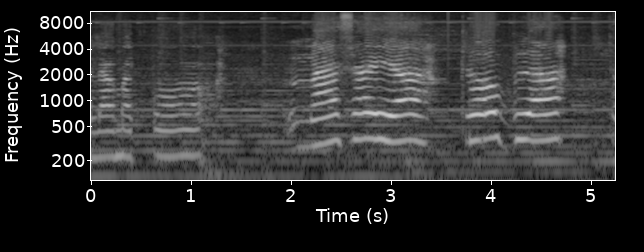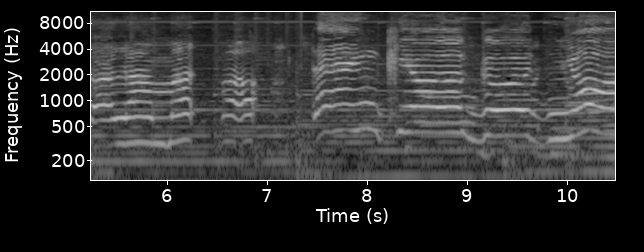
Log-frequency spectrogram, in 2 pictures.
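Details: 11-year-old boy with cerebral palsy who cannot walk and has difficulty speaking; dysarthria (cerebral palsy).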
